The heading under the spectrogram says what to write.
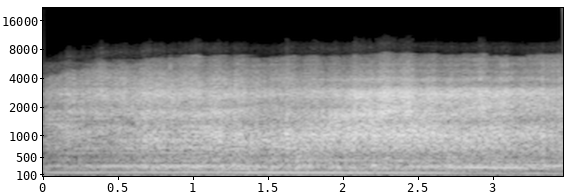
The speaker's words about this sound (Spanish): Un auto con las luces apagadas se detiene a escasa distancia de Garfio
